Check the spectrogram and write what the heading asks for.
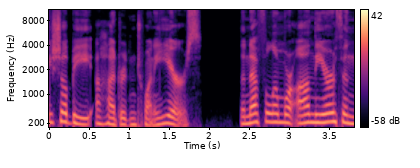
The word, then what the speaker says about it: Nephilim: nevertheless his day shall be 120 years the Nephilim were on the earth in those days and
